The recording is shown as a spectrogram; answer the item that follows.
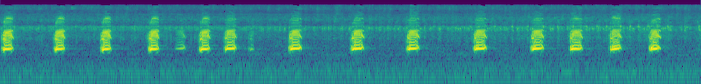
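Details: Night-time song of a captive male green tree frog: a steady run of about fifteen honking, nasal croaks, roughly two per second, with a couple of softer short notes slipped in and a faint constant hum behind.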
